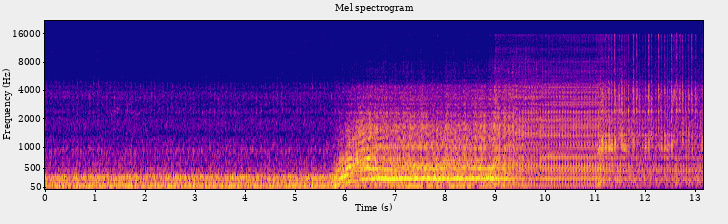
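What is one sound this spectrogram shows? A motorcycle engine idles with a low rumble.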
